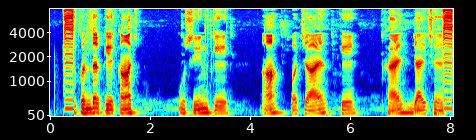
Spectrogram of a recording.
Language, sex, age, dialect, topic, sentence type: Maithili, male, 31-35, Eastern / Thethi, agriculture, statement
